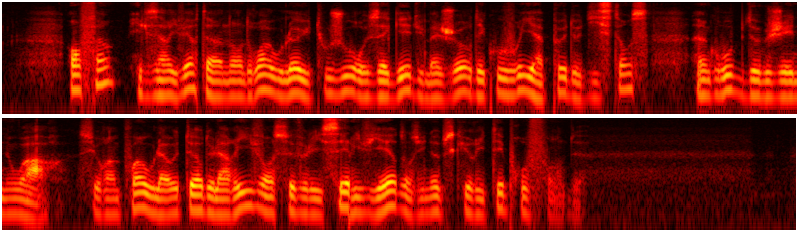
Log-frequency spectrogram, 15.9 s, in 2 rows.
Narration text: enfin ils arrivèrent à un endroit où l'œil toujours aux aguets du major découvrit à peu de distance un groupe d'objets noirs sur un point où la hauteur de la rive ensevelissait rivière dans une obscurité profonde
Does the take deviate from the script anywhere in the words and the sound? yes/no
no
